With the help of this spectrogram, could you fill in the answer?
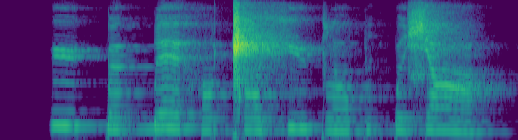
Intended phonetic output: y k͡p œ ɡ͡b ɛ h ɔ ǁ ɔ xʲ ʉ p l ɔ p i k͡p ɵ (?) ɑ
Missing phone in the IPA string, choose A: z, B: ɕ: B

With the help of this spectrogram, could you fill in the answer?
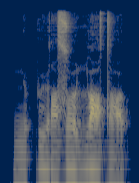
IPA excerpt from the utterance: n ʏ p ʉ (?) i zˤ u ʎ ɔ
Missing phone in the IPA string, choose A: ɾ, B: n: A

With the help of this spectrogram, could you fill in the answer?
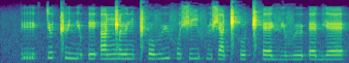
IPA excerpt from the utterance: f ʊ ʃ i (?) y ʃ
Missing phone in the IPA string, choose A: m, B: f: B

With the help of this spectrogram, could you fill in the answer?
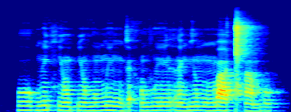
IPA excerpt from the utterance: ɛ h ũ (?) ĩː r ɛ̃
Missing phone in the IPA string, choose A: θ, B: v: B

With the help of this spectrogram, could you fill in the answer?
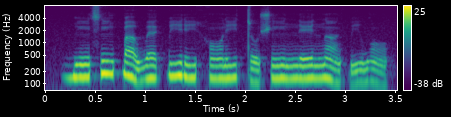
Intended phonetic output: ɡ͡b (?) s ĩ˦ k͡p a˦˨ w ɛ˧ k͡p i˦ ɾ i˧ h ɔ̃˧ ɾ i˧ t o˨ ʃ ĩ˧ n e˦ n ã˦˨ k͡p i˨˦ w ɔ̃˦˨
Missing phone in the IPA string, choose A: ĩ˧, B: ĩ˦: A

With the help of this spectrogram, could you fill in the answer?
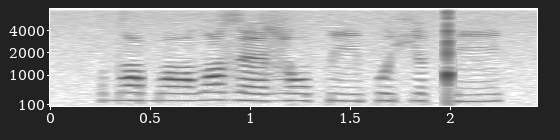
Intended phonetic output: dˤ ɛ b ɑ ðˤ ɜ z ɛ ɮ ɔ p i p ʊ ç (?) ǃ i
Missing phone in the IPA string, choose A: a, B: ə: B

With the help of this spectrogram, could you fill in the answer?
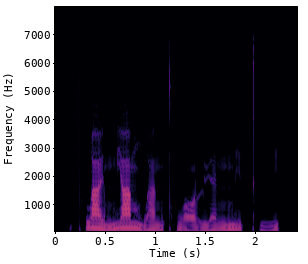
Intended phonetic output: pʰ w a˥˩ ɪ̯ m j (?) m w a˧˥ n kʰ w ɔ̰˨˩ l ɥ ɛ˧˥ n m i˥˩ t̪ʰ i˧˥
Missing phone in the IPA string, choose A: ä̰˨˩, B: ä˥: B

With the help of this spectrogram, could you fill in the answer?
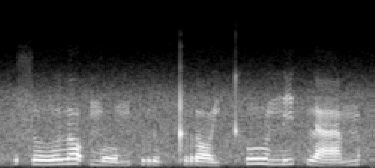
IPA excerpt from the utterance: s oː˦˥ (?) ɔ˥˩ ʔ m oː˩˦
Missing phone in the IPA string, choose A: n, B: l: B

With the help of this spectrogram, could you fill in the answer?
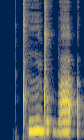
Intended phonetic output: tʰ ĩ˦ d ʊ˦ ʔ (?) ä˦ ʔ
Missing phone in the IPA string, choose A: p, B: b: B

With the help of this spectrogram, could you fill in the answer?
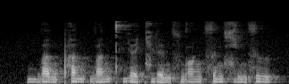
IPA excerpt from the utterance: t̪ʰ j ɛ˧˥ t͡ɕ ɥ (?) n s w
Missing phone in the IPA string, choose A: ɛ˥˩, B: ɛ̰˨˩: B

